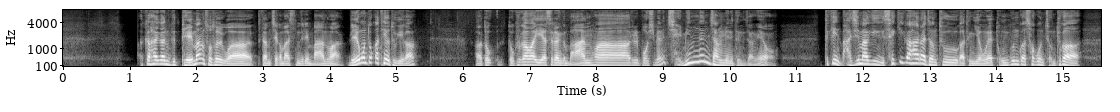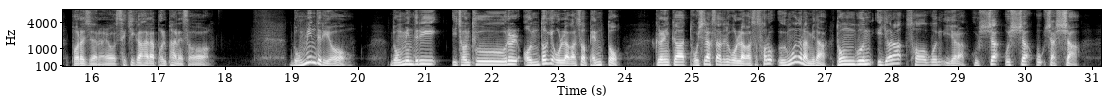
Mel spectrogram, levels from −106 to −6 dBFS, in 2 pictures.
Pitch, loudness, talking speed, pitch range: 140 Hz, -17 LUFS, 315 characters per minute, 120-180 Hz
